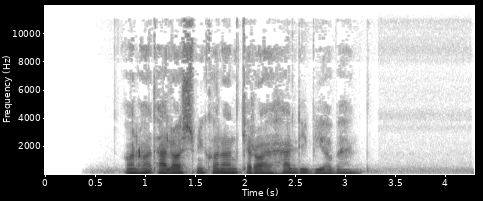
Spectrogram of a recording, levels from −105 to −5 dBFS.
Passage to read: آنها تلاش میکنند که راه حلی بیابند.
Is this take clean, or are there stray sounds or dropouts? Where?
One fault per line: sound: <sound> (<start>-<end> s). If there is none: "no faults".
no faults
